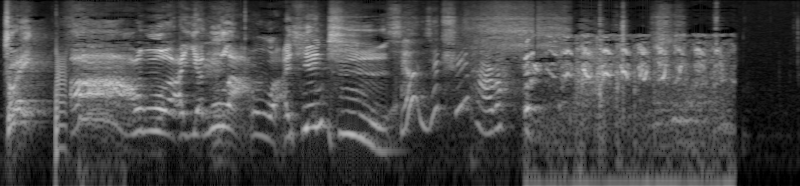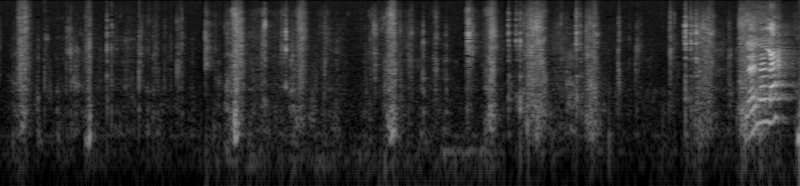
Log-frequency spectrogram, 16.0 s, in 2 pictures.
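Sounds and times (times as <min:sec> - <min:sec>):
man chewing: 0:07.8 - 0:15.5.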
